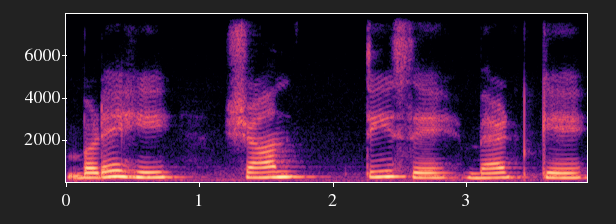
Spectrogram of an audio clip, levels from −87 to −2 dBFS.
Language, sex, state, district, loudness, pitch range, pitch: Hindi, female, Madhya Pradesh, Bhopal, -15 LUFS, 230-265 Hz, 240 Hz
